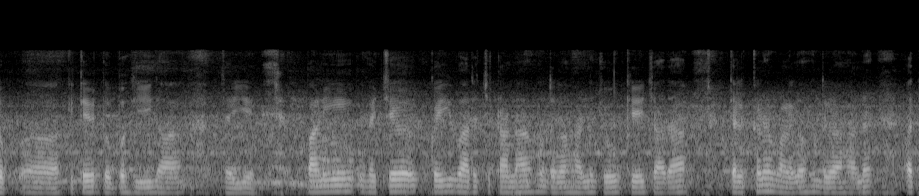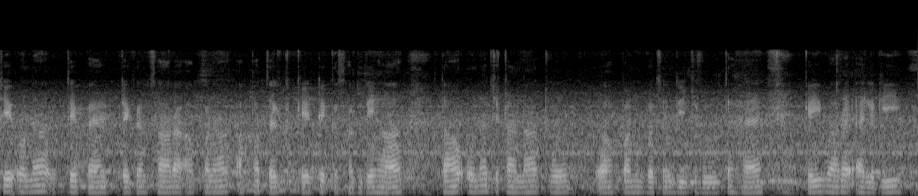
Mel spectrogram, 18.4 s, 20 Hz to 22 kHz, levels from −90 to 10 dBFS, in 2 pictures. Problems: background sounds at intervals, background conversations at intervals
